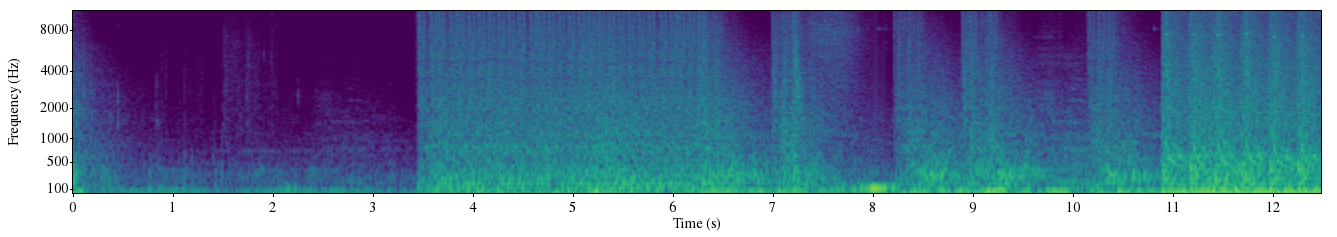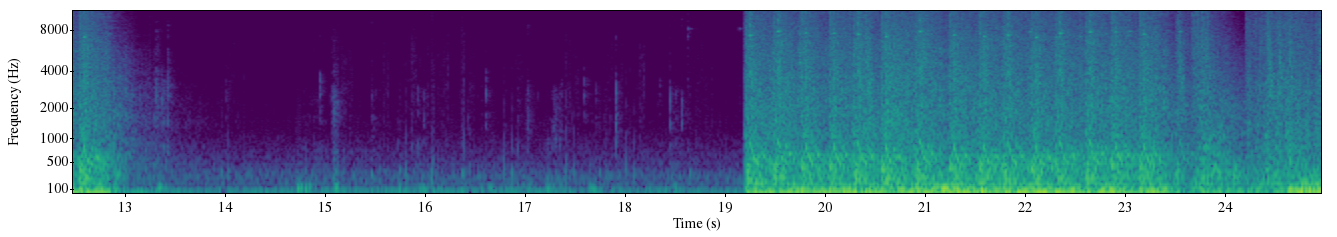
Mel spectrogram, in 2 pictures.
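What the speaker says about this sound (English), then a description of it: "Oh, that's a sniper." Sniper rifle fire in the video game Mass Effect, loud bursts of gunfire and impacts in several dense blocks separated by quieter stretches of ambient game sound, no talking.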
